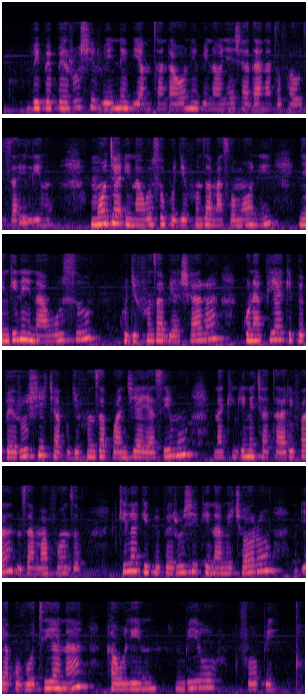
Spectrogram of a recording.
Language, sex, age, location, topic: Swahili, female, 25-35, Nairobi, education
